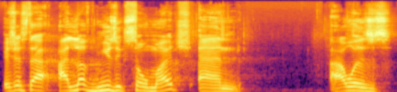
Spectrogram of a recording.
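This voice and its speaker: Laid-back young Canadian rapper. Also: male voice, a little high, unhurried. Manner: laid-back, loose, repeats "you see what I'm saying". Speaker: rapper guest. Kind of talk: casual interview chat.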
